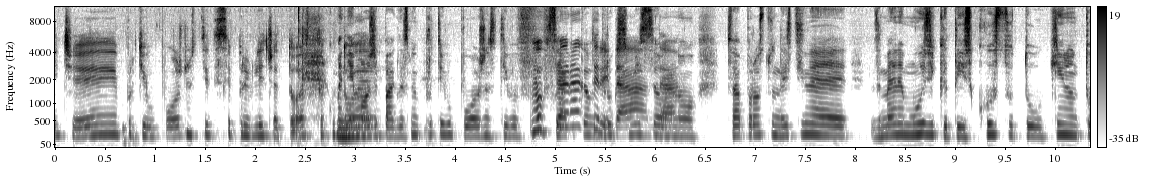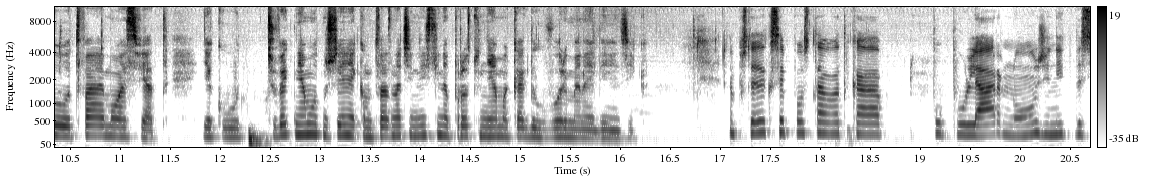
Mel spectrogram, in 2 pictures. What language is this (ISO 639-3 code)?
bul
